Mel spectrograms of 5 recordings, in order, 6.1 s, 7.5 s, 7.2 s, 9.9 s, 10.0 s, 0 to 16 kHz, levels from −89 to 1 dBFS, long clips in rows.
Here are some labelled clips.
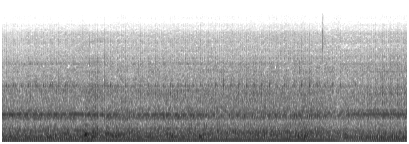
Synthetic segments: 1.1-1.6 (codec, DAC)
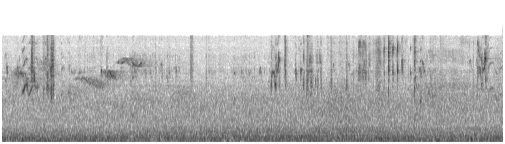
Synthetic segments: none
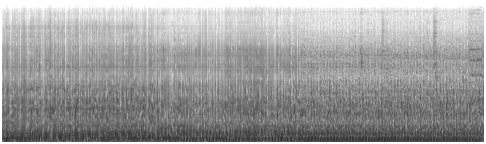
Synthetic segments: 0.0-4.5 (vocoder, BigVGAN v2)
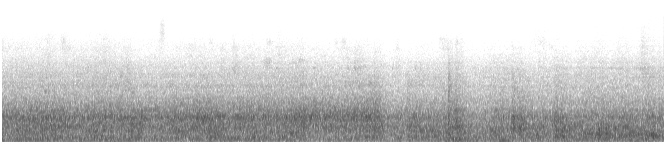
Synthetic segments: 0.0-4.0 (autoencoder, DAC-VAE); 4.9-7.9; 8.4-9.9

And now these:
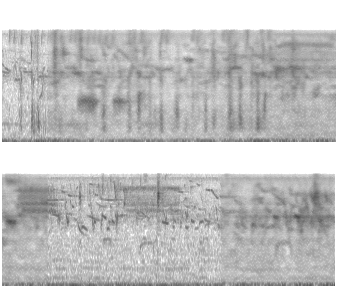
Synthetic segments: 0.7-5.7 (vocoder, Vocos); 8.3-10.0

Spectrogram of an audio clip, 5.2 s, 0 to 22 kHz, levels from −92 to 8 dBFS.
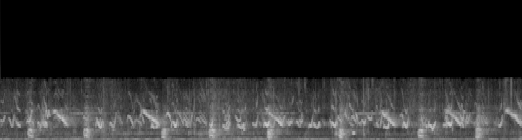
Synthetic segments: none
